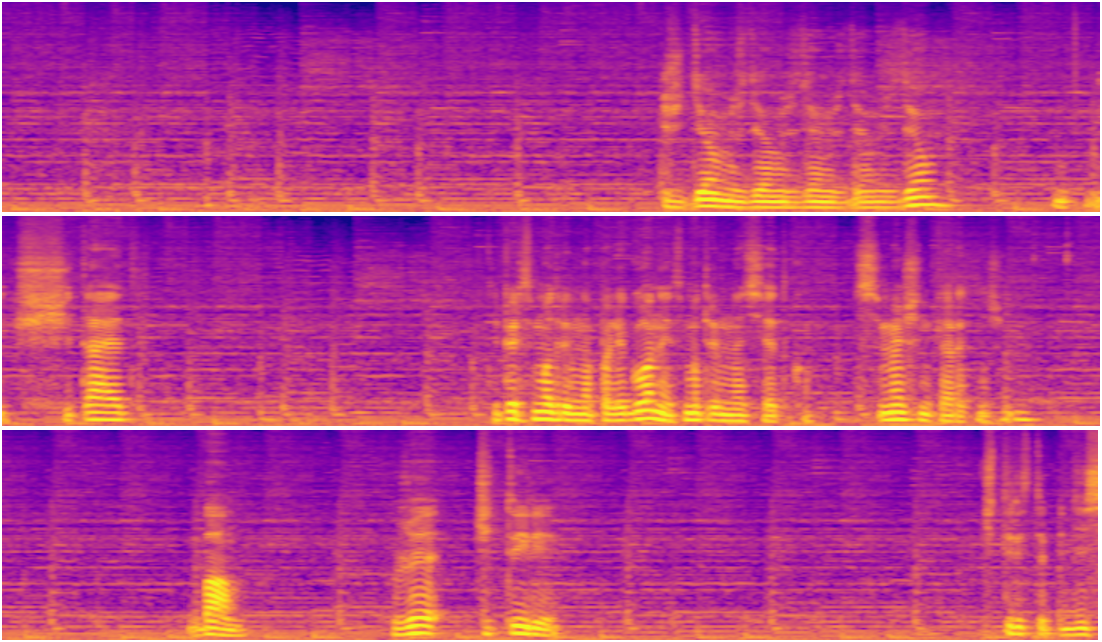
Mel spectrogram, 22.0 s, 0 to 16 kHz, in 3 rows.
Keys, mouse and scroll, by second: 14.2 click.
